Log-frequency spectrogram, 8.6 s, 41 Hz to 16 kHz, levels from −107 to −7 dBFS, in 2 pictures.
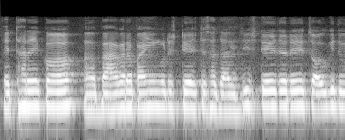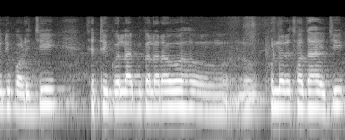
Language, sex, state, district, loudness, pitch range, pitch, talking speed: Odia, male, Odisha, Nuapada, -13 LUFS, 155-170 Hz, 160 Hz, 125 wpm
